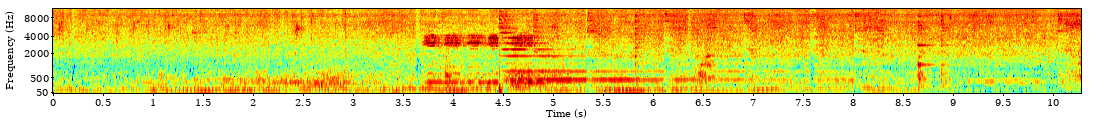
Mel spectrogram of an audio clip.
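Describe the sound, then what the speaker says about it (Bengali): Oil sizzles and crackles steadily in a pan as bitter gourd fries, with a few clinks of a spatula stirring now and then. "উচ্ছেটা আগে লাল করে ভেজে নিই"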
